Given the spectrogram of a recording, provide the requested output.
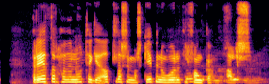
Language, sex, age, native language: Icelandic, female, 30-39, Icelandic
